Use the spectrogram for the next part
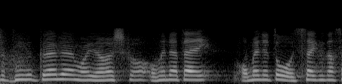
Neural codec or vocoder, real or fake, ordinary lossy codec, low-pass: codec, 16 kHz, 0.5 kbps, FunCodec, trained on Chinese and English, 25 frames a second; fake; none; 5.4 kHz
